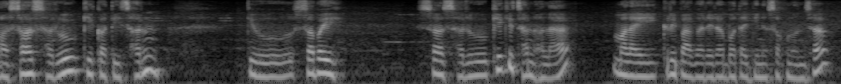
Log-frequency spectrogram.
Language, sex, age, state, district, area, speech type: Nepali, male, 30-45, West Bengal, Darjeeling, rural, spontaneous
